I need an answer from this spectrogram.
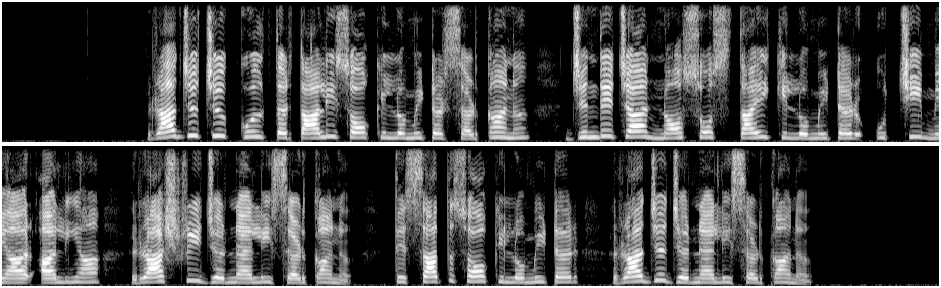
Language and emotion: Dogri, neutral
